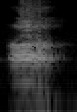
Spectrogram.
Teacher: जब वायु निकल रही है वो जिह्वा के मध्य भाग को स्पर्श करते हुए निकल रही है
